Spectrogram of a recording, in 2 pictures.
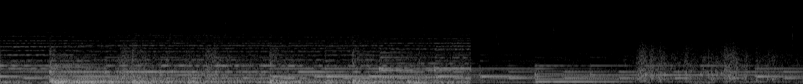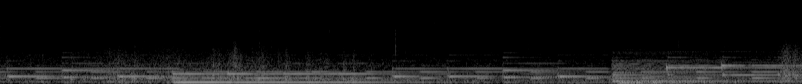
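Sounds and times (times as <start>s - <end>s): soft instrumental background music: 0.0s - 16.0s
steady rain falling: 0.0s - 16.0s.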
